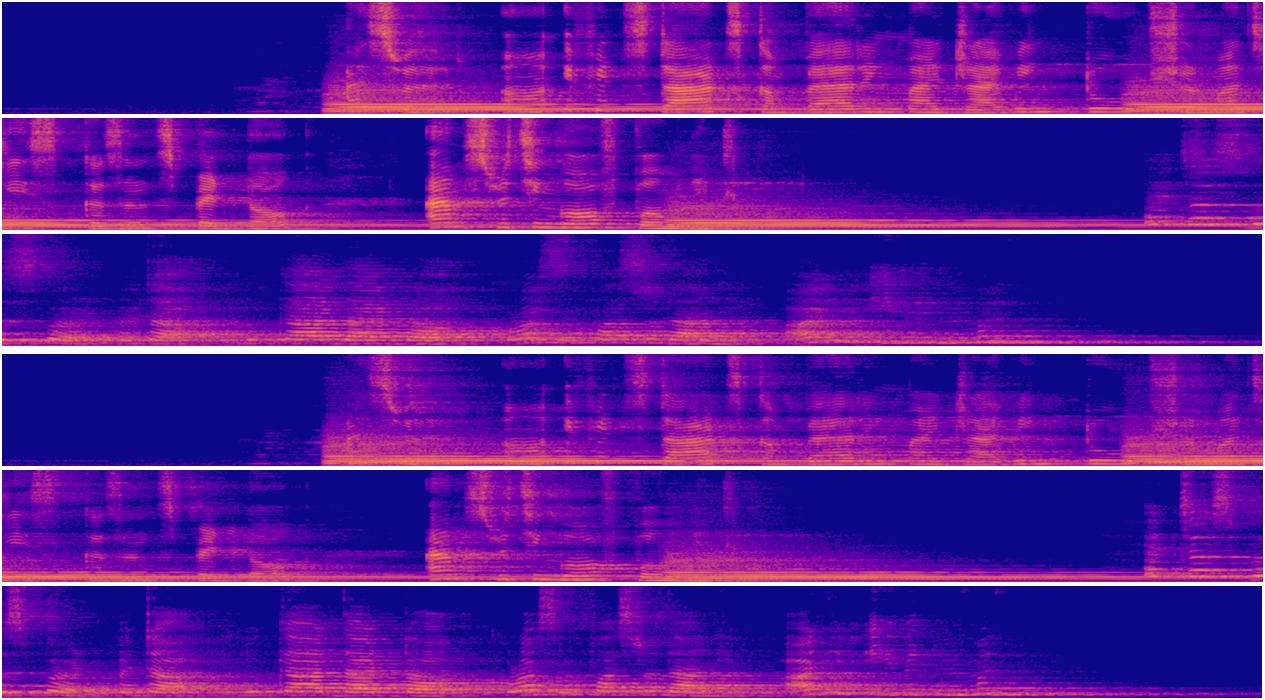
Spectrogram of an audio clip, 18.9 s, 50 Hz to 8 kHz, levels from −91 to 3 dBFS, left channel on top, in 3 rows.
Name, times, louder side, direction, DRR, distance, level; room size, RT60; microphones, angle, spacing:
sound 1, 1.6-15.8, equal, 20° right, 7.2 m, -35 dB
voice 1, 1.7-7.8 8.4-10.1, left 4 dB, 30° left, 8 dB, 1.2 m, -35 dB
voice 2, 12.0-17.6, right 2 dB, 70° right, 4 dB, 5.8 m, -36 dB
28.5 x 26.5 x 7.5 m, 2.1 s
head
